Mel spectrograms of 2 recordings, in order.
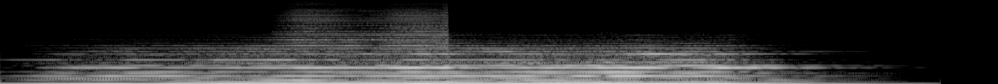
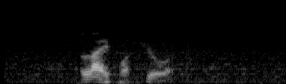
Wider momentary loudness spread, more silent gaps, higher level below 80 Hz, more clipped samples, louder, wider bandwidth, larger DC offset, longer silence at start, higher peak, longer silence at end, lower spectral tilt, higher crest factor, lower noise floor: first, 20 LU vs 15 LU; neither; first, -44 dBFS vs -66 dBFS; neither; first, -20 LUFS vs -29 LUFS; first, 14 kHz vs 10.5 kHz; first, 20% vs under 0.1%; second, 0 s vs 0.8 s; first, -2 dBFS vs -10 dBFS; second, 0.5 s vs 1.15 s; about the same, -6.5 dB/octave vs -7 dB/octave; second, 14 dB vs 24 dB; about the same, -57 dBFS vs -59 dBFS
